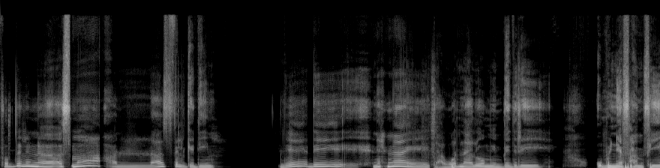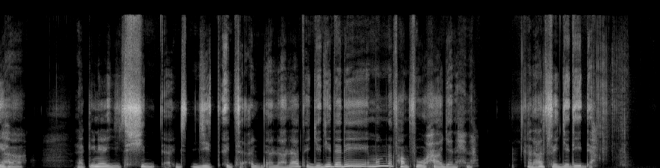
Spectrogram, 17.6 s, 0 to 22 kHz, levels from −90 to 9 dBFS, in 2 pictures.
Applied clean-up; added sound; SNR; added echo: neural mask model RNNoise.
